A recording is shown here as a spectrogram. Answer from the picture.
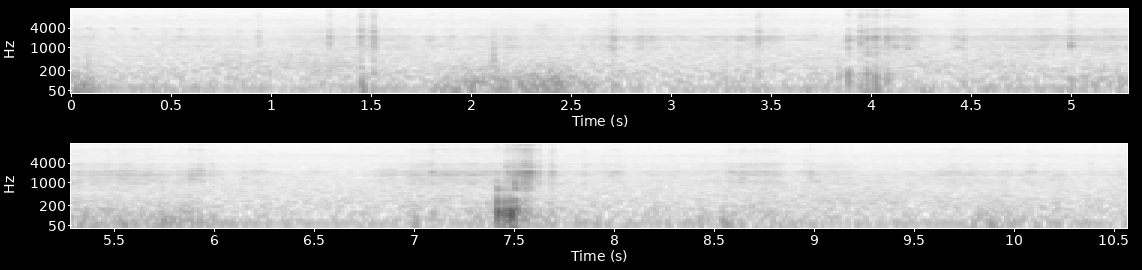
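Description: Near silence, broken by faint scattered clicks and rustles and one brief, louder thump about seven and a half seconds in.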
